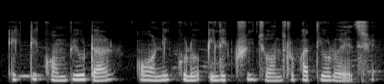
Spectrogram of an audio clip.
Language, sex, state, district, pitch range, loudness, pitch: Bengali, female, West Bengal, Cooch Behar, 190-220 Hz, -19 LUFS, 200 Hz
